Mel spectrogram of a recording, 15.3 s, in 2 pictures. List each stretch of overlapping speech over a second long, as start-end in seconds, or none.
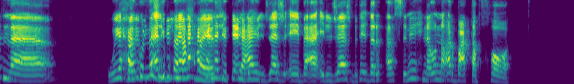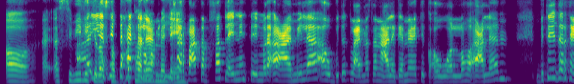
1.6-3.6, 8.7-10.2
